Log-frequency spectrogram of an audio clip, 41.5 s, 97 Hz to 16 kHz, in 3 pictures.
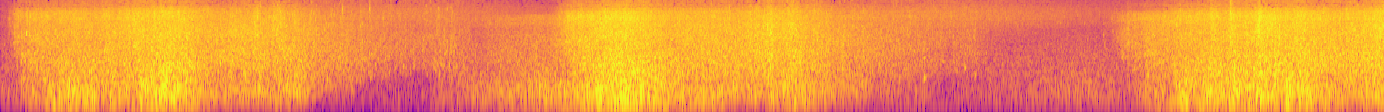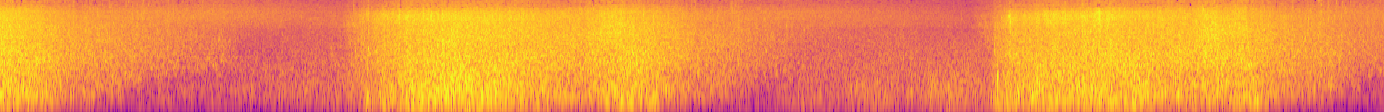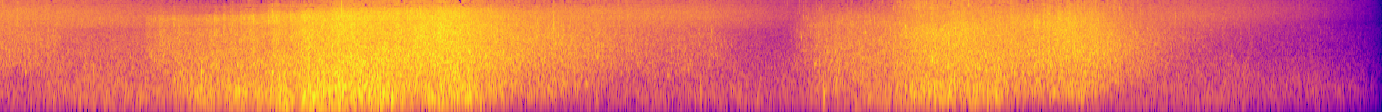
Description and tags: water baltic sea waves heavy frequent close perspective mono
This sound effect was recorded with high quality sound equipment and comes from a sound library called Baltic Sea which is pack of 56 high quality audio files with a total length of 153 minutes. In this library you'll find various ambients recorded on the shores of the Baltic Sea.
baltic, atmosphere, waves, heavy, splashes, whoosh, sea, noise, watery, ambient, wave, atmo, location, swell, water, ambience, splash, soundscape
